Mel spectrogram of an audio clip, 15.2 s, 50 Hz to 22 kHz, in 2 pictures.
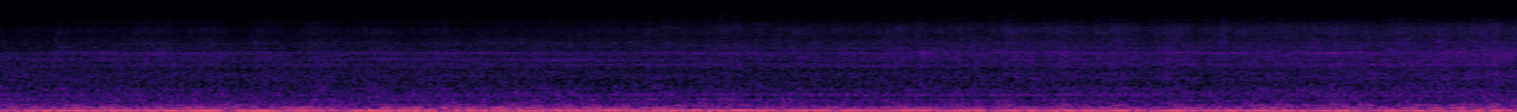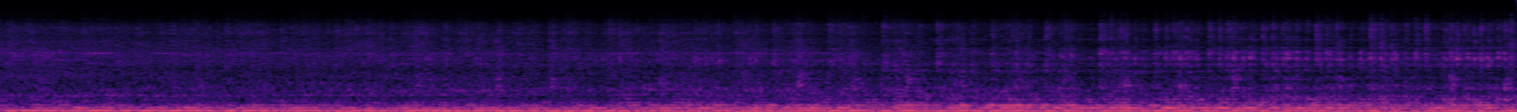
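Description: Fox-body Ford Mustang's V8 engine idling steadily.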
